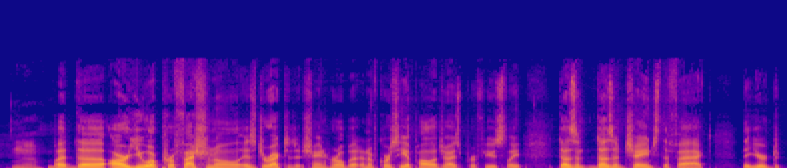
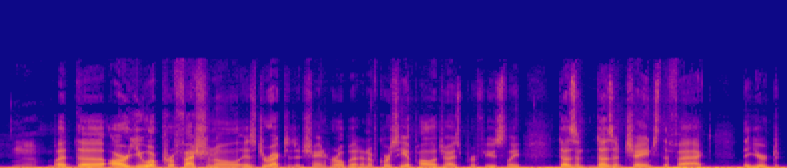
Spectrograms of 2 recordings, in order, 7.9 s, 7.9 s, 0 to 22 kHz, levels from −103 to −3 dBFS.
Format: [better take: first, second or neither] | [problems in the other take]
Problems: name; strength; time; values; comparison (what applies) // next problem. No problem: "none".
first | low rumble; faint; throughout; 25 dB below the speech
